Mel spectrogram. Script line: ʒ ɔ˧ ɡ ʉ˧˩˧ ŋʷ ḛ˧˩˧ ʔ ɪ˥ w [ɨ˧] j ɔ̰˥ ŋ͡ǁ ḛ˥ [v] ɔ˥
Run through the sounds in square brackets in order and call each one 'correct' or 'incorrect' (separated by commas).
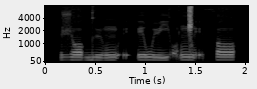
incorrect, incorrect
